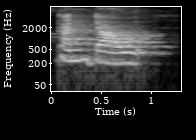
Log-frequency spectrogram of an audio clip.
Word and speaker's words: Kadavu: On the islands of Kadavu, pronounced Kadavu. KADAVU എന്നാണ് spelling എങ്കിലും അത് പ്രൊനൗൺസ് ചെയ്യുന്നത് എങ്ങനെയാണ്? കണ്ടാവു എന്നാണ് പ്രൊനൗൺസ് ചെയ്യുന്നത്.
